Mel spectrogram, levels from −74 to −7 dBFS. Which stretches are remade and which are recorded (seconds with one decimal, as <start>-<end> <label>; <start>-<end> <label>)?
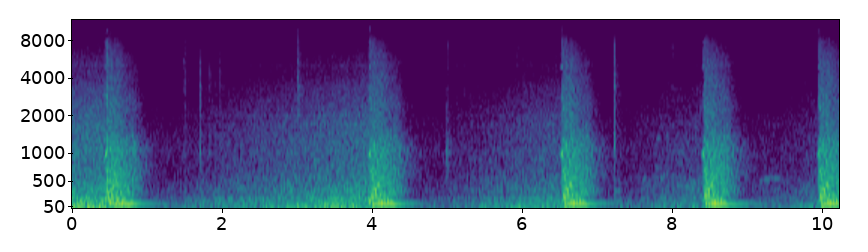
0.0-5.2 recorded; 5.2-5.7 remade; 5.7-8.0 recorded; 8.0-9.3 remade; 9.3-10.2 recorded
